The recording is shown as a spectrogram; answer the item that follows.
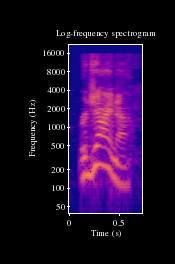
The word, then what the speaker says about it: Regina: is and I've confirmed that this is the pronunciation Regina re yeah GI and seen on the map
